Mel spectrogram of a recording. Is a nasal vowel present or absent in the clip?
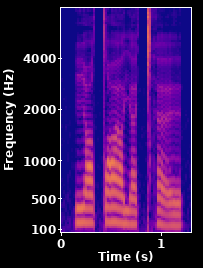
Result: absent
